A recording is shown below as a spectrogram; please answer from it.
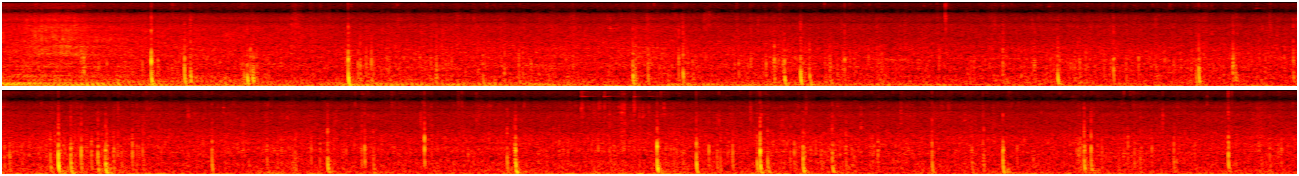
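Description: Steady rain patters on a city street in Lviv, a dense hiss with scattered sharper drips, continuous and even throughout.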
